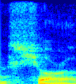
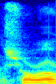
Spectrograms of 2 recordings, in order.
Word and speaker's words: choro: little bit about Brazilian shoro music I'm sure I'm mispronouncing this Portuguese word but I'm going to just call it choro music uh there should probably be more of a sh sound in there but whatever we're just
